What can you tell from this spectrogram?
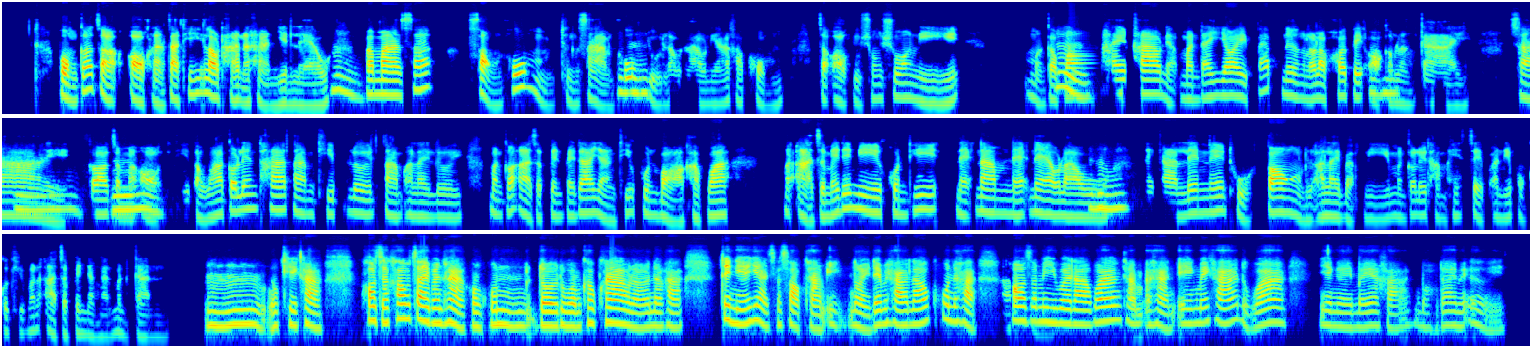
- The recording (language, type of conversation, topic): Thai, advice, จะปรับกิจวัตรสุขภาพของตัวเองอย่างไรได้บ้าง หากอยากเริ่มแต่ยังขาดวินัย?
- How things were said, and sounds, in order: tapping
